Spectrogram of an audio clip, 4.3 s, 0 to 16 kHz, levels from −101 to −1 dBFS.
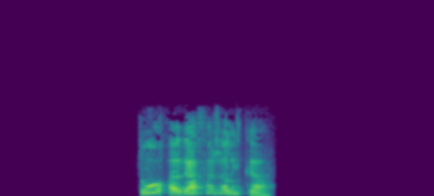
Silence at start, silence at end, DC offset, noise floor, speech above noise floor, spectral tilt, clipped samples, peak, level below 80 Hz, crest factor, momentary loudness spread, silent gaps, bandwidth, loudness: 1.4 s; 1.65 s; under 0.1%; under -90 dBFS; over 69 dB; -5 dB/octave; under 0.1%; -6 dBFS; -72 dBFS; 20 dB; 9 LU; none; 7.4 kHz; -21 LUFS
